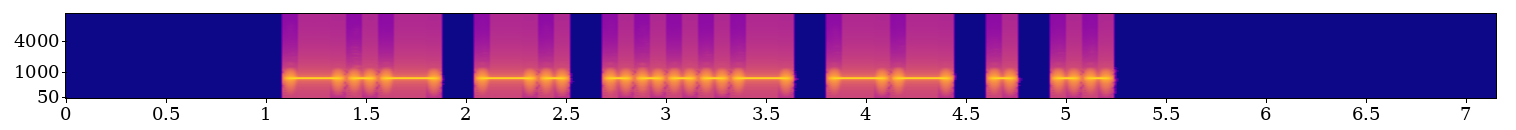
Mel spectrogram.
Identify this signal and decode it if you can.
Morse code, heard as a keyed tone, about 15 wpm, 700 Hz. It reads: KN4MEI
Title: USA Call Signs - 6 Characters - 15wpm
